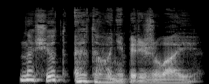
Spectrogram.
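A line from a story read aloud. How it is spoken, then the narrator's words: Calm. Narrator (Russian): спокойно произнес Элим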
